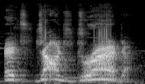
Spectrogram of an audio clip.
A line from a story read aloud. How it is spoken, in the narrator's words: yelling out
